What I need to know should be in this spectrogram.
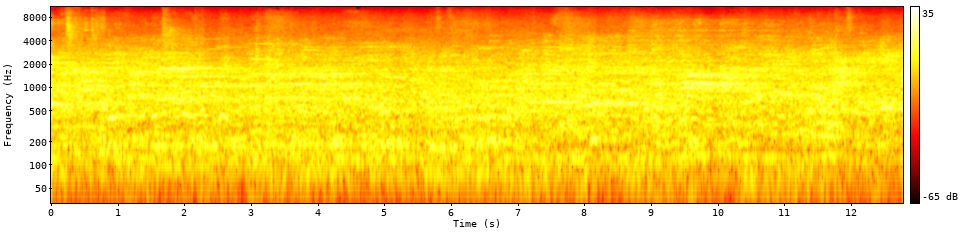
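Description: Many voices murmur steadily in a large echoing hall.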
